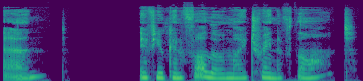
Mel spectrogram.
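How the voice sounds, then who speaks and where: Woman playing a soft, creaky-voiced vampire bartender. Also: a little high, fairly even intonation, slow pace, no echo, full character voice. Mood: careful, earnest. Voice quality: breathy, often slipping into whisper. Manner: soft-spoken, hesitant, formal old-fashioned phrasing. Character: gentle, courteous female vampire bartender, tenderly devoted immortal. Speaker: ASMR performer. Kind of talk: ASMR roleplay addressed to the listener.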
